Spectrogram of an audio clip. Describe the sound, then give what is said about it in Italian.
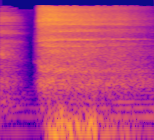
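A deep breath taken slowly after a brief pause, a long, steady airy rush that swells quickly and then holds, easing off only slightly over about a second and a half. “Faccio un respiro.”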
